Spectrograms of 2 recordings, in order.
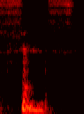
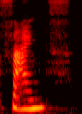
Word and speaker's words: since: With the pronunciation, especially with since. Since, not science, since, okay?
